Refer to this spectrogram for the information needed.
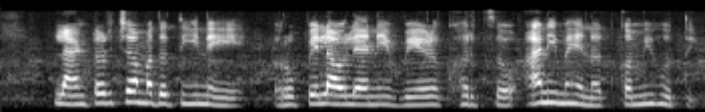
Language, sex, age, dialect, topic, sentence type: Marathi, female, 46-50, Standard Marathi, agriculture, statement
